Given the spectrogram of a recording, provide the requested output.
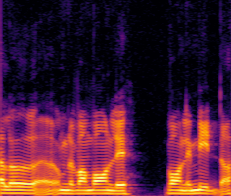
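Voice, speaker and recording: A man speaks in an unremarkable speaking voice at a moderate pace and a medium pitch. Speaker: comedian. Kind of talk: casual chat.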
